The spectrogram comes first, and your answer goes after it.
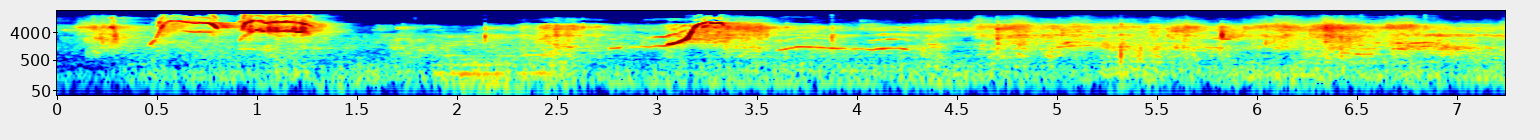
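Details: A baby monkey cries loudly for a long time in thin, high squeals and rising whistled wails, broken by brief pauses.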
